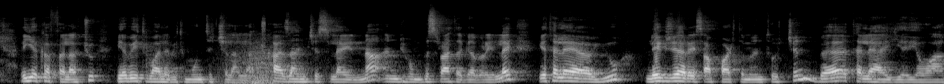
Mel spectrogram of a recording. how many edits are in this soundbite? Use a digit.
1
